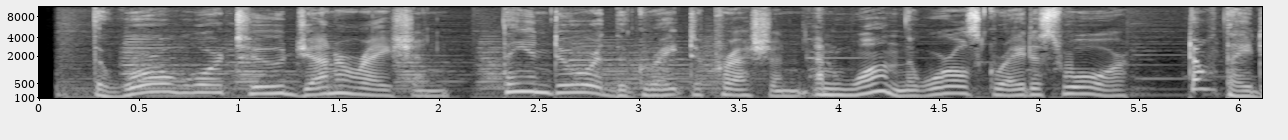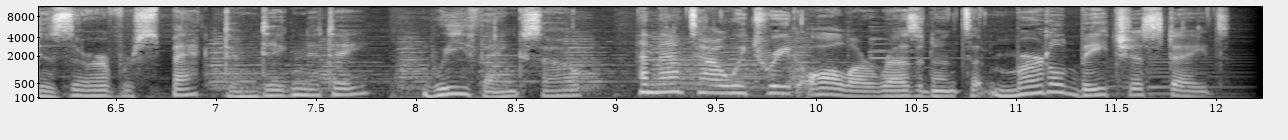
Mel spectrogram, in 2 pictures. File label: narrative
